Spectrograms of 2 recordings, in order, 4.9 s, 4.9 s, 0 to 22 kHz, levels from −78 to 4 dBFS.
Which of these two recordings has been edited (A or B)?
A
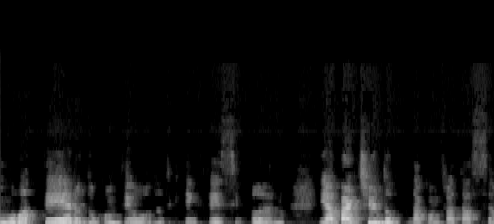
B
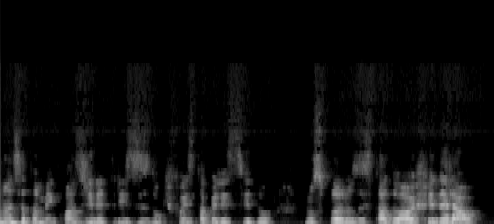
A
